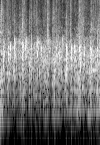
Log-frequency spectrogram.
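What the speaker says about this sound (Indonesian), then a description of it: "Mari kita sambut dengan sekali lagi dengan apresiasi tepuk tangan untuk Pendeta Gilbert." Audience applause for a pastor at a church wedding-anniversary celebration, a dense steady clapping from a crowd throughout, fairly loud and close with no voices over it.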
